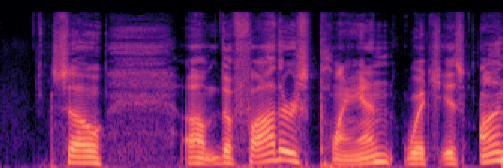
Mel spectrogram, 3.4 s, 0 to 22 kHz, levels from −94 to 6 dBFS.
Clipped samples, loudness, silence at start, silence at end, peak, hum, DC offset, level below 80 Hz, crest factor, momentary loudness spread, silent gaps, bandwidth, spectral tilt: under 0.1%; -16 LUFS; 0.35 s; 0 s; -4 dBFS; none; under 0.1%; -40 dBFS; 12 dB; 8 LU; none; 16 kHz; -6 dB/octave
